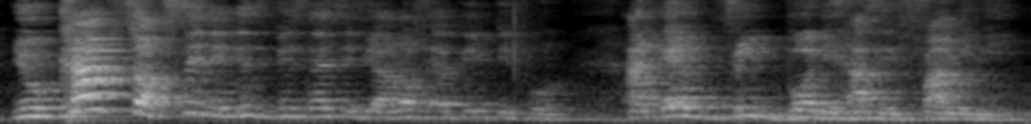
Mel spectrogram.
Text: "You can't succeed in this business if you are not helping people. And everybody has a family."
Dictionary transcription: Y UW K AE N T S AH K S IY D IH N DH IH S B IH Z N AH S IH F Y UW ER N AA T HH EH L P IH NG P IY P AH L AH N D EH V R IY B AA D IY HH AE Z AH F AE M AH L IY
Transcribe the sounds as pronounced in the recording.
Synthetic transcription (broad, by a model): Y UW K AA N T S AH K S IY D IH N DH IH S B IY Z N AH S IH F Y UW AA N AA T HH EH L P IH NG P IY P AH L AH N EH V R IY B AA D IY HH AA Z AH F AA M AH L IY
